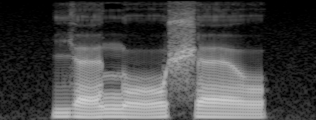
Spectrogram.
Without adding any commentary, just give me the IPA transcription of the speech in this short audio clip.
j ɛ˧˩˧ n oː˧˩˧ ʃ ɛ˧˩ o̯

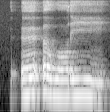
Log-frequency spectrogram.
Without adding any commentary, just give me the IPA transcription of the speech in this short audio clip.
ʔ ø ʔ ə w o ɾ i

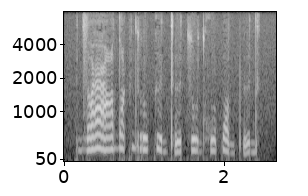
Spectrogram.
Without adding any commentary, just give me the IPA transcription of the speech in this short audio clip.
d͡z ʌ˧˥ ʕ a˧˥ dˤ ɨ˧˥ k d r u˧˥ k ɨ˦˨ d tʼ ɨ˦˨ t͡s u˦˨ d xʷ ʌ˧˥ p ɔ˦˨ d pʼ ɨ˧˥ d

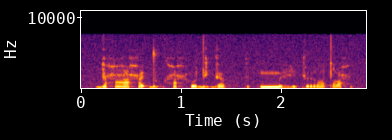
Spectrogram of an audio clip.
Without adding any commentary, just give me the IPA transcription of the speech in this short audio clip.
ɡ i ħ ʕ a ħ i ʔ d ʊ k ħ ɪ ħ h ʊ d i ɡ ɛ ɐ̯ kː ɪ k mː ɪ ɦ i k r a tˤ ʊ ħ

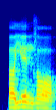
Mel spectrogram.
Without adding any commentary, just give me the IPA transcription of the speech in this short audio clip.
ʌ j ɪ n z ɔ

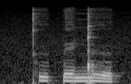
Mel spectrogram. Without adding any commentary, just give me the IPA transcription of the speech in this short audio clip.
kʰ ʉ k͡p e ŋ͡ǃ ʏ

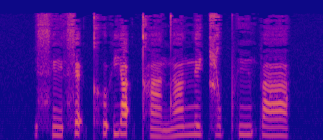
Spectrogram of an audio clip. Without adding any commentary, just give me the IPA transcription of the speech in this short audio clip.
sʰ ĩ˨ sʰ ɛ˦ ʔ kʰ ʊ˦ ʔ j ä˦ ʔ kʰ ã˨ d ã˦ n e˦˨ t͡ɕ o˦˨ pʰ ĩ˦ p ä˦

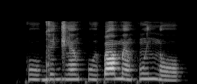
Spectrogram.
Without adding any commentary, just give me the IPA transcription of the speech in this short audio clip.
k u˨ ɡ e˦ d͡ʒ ɛ̃˧ kʷ ɨ˨ ɓ a˦ m ɛ̃˨ kʷ ĩ˦ n o˨

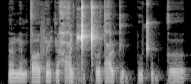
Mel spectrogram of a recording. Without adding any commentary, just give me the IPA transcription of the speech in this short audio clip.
œ̃ m ẽ m tˤ ɤ f ɛ̃ k ɛ̃ ħ ʕ ɪ d ɡ͡ǁ ɪ ǁʰ ɤ d ʕ ɤ ɭ k ɪ b pː u t͡ʃʼ u b kː ɤ

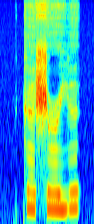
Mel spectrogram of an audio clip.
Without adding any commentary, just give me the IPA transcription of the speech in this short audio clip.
k ɛ ʃ ə˞ j ɪ

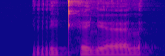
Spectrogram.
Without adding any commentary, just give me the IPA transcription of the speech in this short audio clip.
r i kʰ e lʲ ɛː l

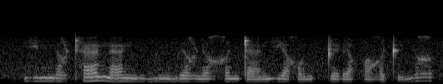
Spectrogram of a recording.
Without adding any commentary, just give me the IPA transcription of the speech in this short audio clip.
zʲ ɨ n ŋ e ʁ ʈʰ æ n æ ŋ i b i n b e ʁ ɳ i ʁ χ i n ʈ æ n zʲ æ χ u n tː e ɽ e q u ʁ i tʲ ɽ i ʁ

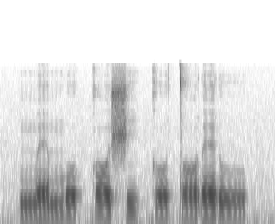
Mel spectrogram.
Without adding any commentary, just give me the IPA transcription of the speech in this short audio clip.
m ɛ˨ m o˧ k ɔ˦ ʃ i˦˨ k o˧ t ɔ˧ ɾ ɛ˦ ɾ u˦˨

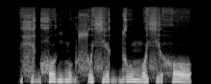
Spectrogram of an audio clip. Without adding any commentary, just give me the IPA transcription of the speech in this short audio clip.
xʲ e ɡ χʷ e ɡ m u ɡ sʷ e sʲ ɛ ɡ d u m o sʲ o h o

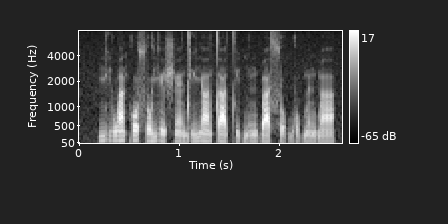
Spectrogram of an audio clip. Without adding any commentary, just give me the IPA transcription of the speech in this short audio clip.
j i˧ w ã˦ k o˦˨ s o˧ j e˨ ʃ ɛ̃˨ d i˨˦ j ã˧ t a˨ t i˨ ɡ ũ˧ ɡ͡b a˨ s o˨ ɡ o˧ b ɛ̃˧ ɡ͡b ã˧

